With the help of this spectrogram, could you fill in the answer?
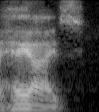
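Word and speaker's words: reais: Hey Eeyes. What are Eeyes? So that's how they pronounce re A. We would say real, which is like the the king's money and they pronounce it he eyes because like Joseph Smith's name is Joseph Schmich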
